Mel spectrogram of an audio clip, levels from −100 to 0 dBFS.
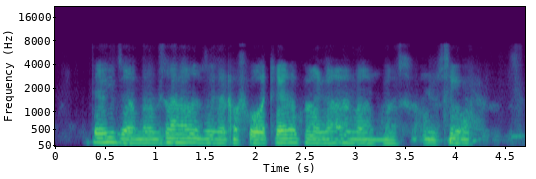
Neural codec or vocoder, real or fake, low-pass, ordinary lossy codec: codec, 16 kHz, 1 kbps, FreqCodec, smaller model; fake; 7.2 kHz; none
